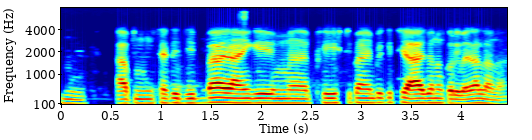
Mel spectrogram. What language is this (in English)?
Odia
